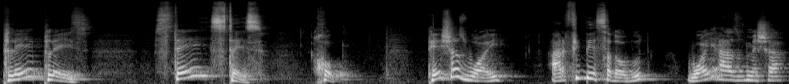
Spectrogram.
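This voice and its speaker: A woman teaching English grammar, explaining slowly and repeating each rule in two languages. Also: on the low side, darkish tone. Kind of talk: grammar lesson mixing English and Dari.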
